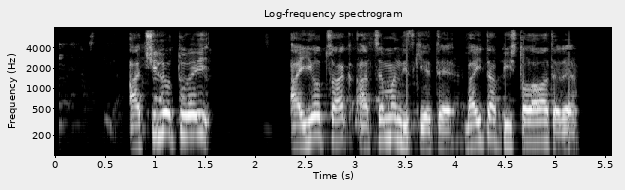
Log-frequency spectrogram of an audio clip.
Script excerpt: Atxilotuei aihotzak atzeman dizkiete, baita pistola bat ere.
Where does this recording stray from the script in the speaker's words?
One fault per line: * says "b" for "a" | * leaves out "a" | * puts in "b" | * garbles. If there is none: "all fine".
all fine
